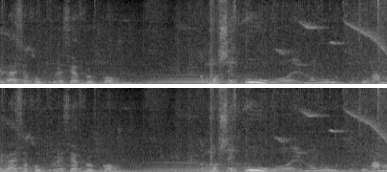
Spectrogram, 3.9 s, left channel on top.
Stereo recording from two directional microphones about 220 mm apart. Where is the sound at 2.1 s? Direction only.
Centre (ahead or behind).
